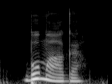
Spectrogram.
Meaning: 1. paper 2. document 3. cotton wool 4. hundred-ruble banknote
- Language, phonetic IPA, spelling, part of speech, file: Russian, [bʊˈmaɡə], бумага, noun, Ru-бумага.ogg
